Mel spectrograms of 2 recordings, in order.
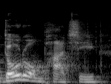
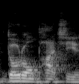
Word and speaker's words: DoDonPachi: I think Pachi is also, Hachi is how you say B in Japanese, and then Dodonpachi is just like, it turns into a P for like phonetic reasons or whatever.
